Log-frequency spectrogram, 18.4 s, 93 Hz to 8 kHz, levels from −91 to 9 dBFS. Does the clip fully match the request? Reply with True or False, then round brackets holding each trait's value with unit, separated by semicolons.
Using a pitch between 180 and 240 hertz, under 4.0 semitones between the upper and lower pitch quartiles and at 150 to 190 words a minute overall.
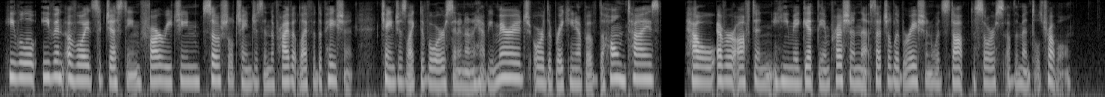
True (190 Hz; 2.5 semitones; 160 wpm)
